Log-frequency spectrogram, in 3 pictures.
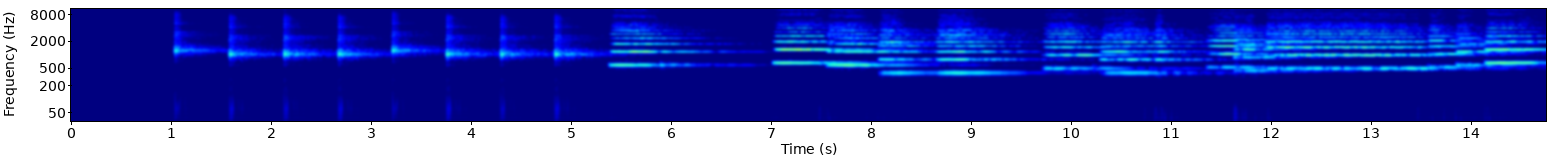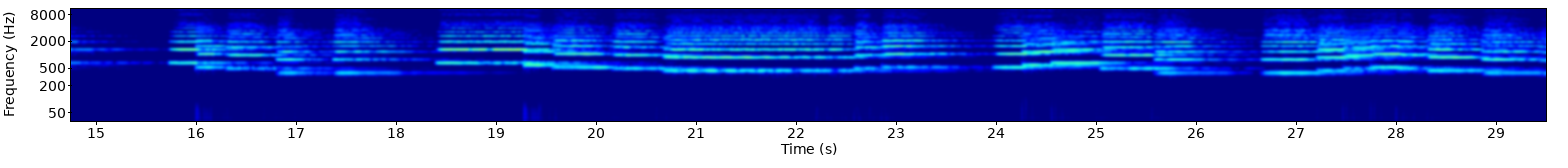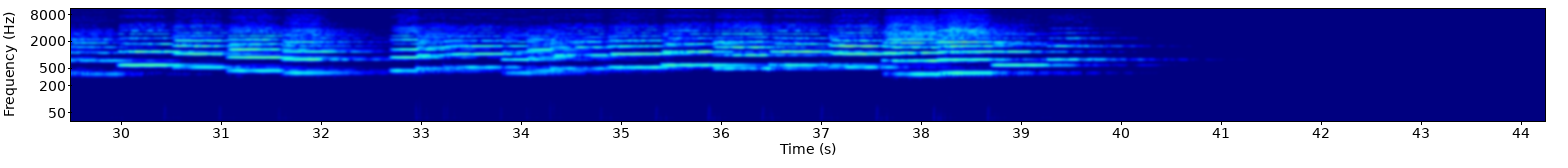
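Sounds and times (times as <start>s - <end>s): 
oboe duet: 5.4s - 6.2s, 7.0s - 15.0s, 15.8s - 40.2s.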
